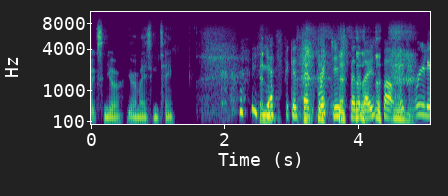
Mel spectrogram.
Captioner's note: laughs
